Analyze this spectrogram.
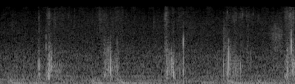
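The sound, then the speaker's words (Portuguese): Slow, cautious footsteps, about five soft steps at an even pace, each a brief scuffing crunch over a low, steady background rumble, as someone with their flashlight switched off walks carefully toward the entrance of a place in a forest. No one speaks. “Ele desliga sua lanterna e caminha com cuidado em direção à entrada do lugar.”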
